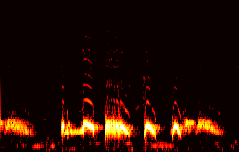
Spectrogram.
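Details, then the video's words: Spotted dove coos played as a lure to get doves calling: low, soft cooing phrases of bent, swooping notes, several loud coos in quick succession followed by a quieter trailing coo. "tekukur super gacor"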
